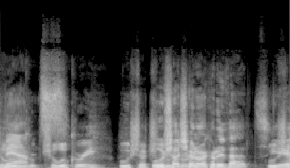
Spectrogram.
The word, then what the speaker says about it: Chilukuri: Usha Chimichurri Vance. Chilukuri?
